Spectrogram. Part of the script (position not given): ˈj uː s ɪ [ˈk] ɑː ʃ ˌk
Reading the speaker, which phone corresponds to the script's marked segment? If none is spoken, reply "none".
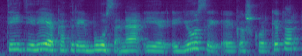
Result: k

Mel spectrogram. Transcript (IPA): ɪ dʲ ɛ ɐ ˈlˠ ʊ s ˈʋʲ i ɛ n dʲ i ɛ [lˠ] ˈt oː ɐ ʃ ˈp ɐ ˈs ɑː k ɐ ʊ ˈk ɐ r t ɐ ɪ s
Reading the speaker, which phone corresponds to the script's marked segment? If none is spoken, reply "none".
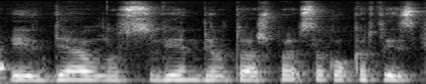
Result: lˠ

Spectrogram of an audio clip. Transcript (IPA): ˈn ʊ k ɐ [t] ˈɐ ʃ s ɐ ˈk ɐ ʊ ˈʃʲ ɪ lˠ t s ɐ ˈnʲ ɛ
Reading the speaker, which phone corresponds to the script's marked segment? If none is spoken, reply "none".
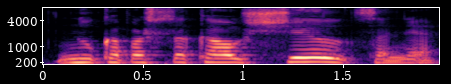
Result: p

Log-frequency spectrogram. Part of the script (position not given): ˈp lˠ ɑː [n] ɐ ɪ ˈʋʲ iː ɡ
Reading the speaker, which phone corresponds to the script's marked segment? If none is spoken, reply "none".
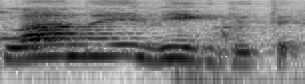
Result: n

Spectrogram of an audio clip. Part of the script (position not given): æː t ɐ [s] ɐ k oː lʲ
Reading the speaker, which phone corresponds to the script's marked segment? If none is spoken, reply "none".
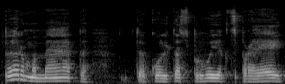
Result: t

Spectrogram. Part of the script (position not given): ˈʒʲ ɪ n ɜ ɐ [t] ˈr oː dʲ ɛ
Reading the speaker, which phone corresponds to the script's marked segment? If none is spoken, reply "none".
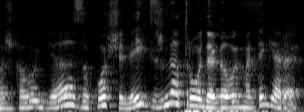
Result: t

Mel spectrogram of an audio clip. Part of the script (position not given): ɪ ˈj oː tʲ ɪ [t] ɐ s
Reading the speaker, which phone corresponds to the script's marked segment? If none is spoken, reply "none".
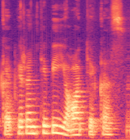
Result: k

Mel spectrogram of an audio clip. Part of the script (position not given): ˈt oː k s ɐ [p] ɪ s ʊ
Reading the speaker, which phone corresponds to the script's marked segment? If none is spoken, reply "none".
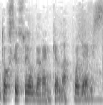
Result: none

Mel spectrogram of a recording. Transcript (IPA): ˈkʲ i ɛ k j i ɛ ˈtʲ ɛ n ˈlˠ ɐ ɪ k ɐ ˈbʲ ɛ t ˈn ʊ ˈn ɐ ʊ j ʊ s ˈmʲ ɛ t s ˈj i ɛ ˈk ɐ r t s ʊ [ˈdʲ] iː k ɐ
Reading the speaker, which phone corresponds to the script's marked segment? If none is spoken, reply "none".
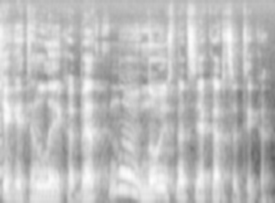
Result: tʲ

